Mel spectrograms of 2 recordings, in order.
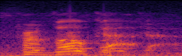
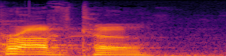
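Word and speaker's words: Pravoka: Provoca. The traveler. Pravka. Sorry. Provoca. Pravka. P-R-O-V. Where's this spelled?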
